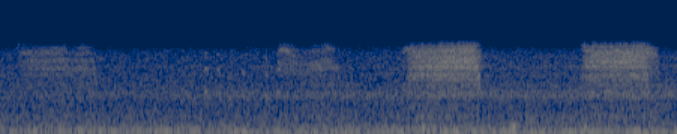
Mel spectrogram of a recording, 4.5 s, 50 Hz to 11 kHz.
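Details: Owl at 7:05 PM on March 2, 2016 while a rat is delivered: two faint hissing screeches, then two louder, harsher ones about a second apart, over low steady hum.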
